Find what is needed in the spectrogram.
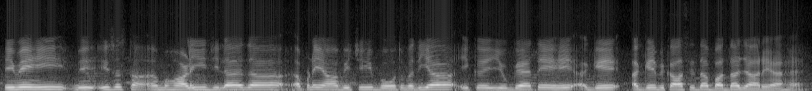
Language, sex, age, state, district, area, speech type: Punjabi, male, 18-30, Punjab, Mohali, rural, spontaneous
